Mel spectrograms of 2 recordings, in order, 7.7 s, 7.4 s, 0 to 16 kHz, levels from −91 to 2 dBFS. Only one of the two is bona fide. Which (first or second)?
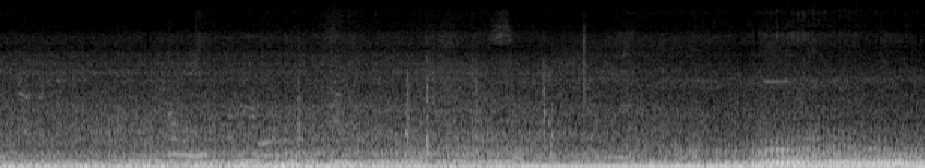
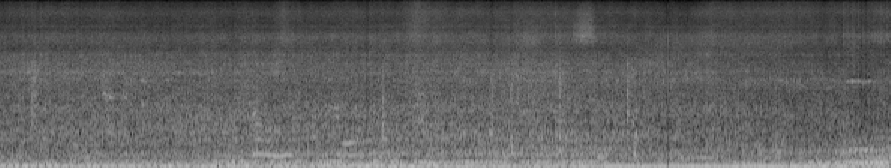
first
